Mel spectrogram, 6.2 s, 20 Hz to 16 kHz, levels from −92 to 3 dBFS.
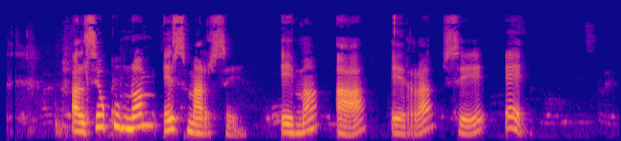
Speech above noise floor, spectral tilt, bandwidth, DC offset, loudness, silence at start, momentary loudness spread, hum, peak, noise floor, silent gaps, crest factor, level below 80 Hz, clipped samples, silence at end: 39 dB; -4.5 dB/octave; 11.5 kHz; under 0.1%; -21 LUFS; 0.55 s; 11 LU; none; -2 dBFS; -60 dBFS; none; 22 dB; -76 dBFS; under 0.1%; 1 s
